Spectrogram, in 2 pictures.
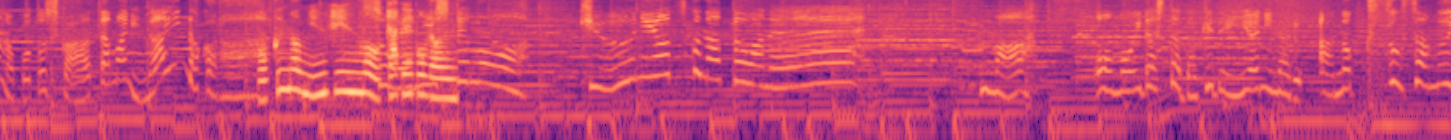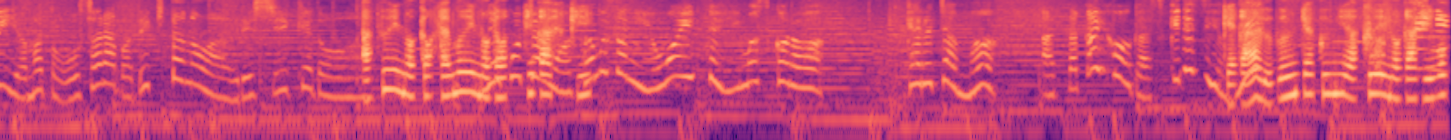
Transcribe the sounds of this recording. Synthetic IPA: anoko̞t̪o̞ɕi̥kaːt̪amaɲ̟inaĩnd̪akaɾab̥o̞kɯ̟no̞ɲ̟ʲĩɲ̟d͡ʑĩmːoɯt̪aɡeboɾõemo | kʲʰɯːɲ̟iot͡sɨ̥kɯ̟nat̪ːaβane̞ | ma | omo̞id̪aɕi̥t̪ad̪ake̞d̪e̞ijaɲ̟inaɾɯ̟ano̞kɯ̟̥sosamɯ̟ijamat̪o̞ːsaɾabad̪e̞kʲi̥t̪ano̞βaɯ̟ɾe̞ɕiːke̞d̪o̞at͡sɨino̞t̪osamɯ̟ino̞d̪ot͡ɕːiɡasɨkʲimosaɲ̟iomoit̪ːe̞iːmasɨ̥kaɾa | kʲaɾɯ̟t͡ɕãmːa | at̪ːakaiho̞ːɡasɨ̥kʲid̪e̞sɨjokʲenaːɾɯ̟bɯ̟̃ŋkʲakɯ̟ɲ̟iakɨino̞t̪aɡʲio

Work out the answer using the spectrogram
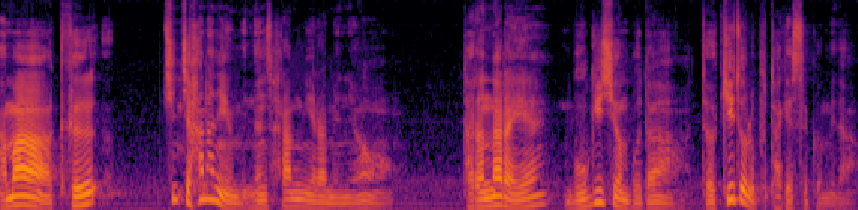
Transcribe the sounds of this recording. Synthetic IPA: amakɯ | t͡ɕint͡ɕ͈ehanaɲimeminːɯnsʰaɾamiɾamjʌɲo | taɾɯnːaɾae̞muɡiɕiʌmbodatʌkidoɾɯɭpu̥tʰakʰe̞s͈ɯɭk͈ʌmɲida

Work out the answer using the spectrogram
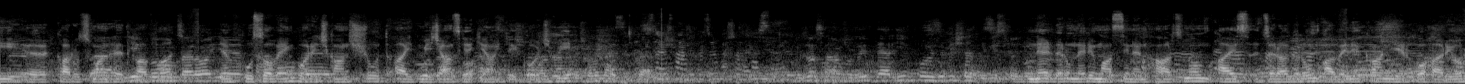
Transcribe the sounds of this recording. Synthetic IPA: ikɑrut͡sʰmɑnɦɛt̪kɑpvɑt͡sɾjɛvhusɔvɛŋkʰvɔɾint͡ʃʰkʰɑnʃut̪ɑjd̪mid͡ʒɑnt͡sʰkɛkjɑŋkʰikɔvi | izɔsæɔzɛd̪æɾinpʰɔzibiʃæzd̪isnɛɾd̪əɾumnɛɾimɑsinɛnhɑɾt͡sʰnumɑjs | t͡səɾɑɡɾumɑvɛlikʰɑnjɛɾkuɦɑɾjuɾ

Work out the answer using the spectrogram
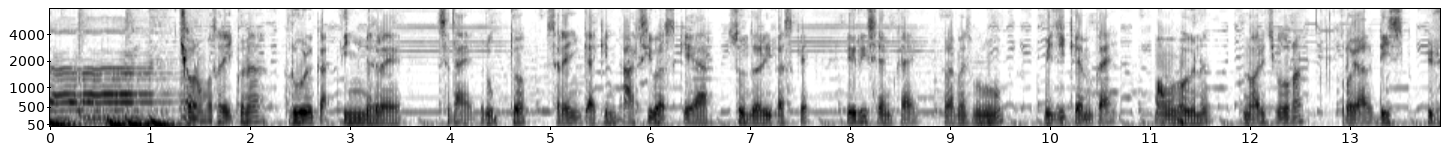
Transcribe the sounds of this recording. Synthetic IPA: t͡ʃʰɔnɔmɐsɾec̚kuna | ɾuɭka̰ʔt̪iɲmesɾe | sid̪ajɾup̚t̪ɔ | seɾeɲkeakinaɾsibaskeaɾ | sund̪əɾibaske | eɾisemkaj | ɾamesmumu | med͡ʒikemkaj | mamubʱəɡnɨ | nɔaɾit͡ʃkɔt̪na | ɾɔjalɖisk | i

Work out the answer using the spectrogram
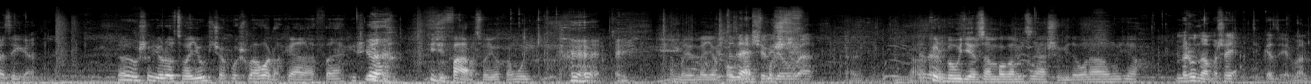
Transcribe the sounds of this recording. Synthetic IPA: ɛziɡɛ̰n | omoʃt̪uːɟono̞t̪ʋɒɟukt͡ʃɒkmo̞ʃt̪maːɾvɒnːɒkɛlːɛfɛlɛkiʃikit͡ʃit̪faːɾɒt̪ʋɒɟokɒmuːɟ | nɛ̰mnɒɟommɛɟɒkomzɛllʃøːid̪ɛoːba̰ | øɾybɛluːɟeːrzɛmːɒɡɒmit̪ɒzɛlʃøːvid̪ɛoːnaːlomuɟɒ | mɛɾunɒlmɒʃɒja̰ːt̪eːkɛzḛːɾvɒ̰n

